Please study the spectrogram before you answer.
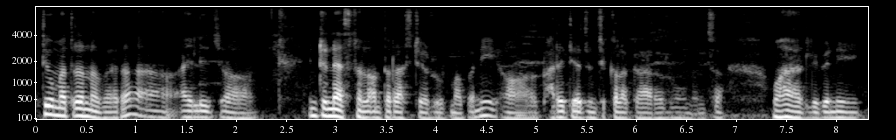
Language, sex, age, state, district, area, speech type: Nepali, male, 45-60, West Bengal, Alipurduar, rural, spontaneous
